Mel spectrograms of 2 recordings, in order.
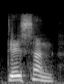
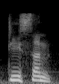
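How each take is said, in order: First: The s is dropped, starting with 'te'. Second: The s is dropped, starting with long 'tee'. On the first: "क्षेत्रीय प्रभाव के कारण" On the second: "क्षेत्रीय प्रभाव के कारण"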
